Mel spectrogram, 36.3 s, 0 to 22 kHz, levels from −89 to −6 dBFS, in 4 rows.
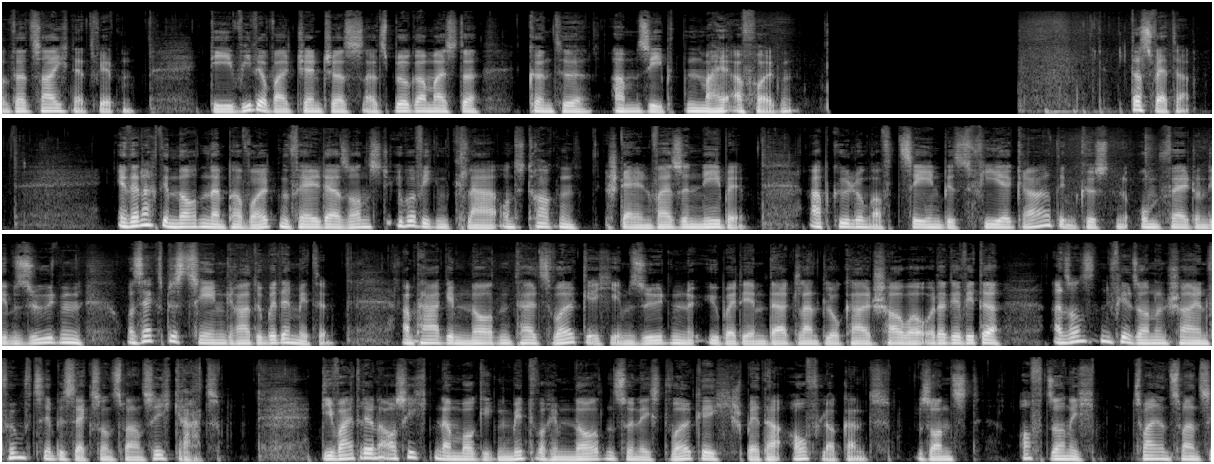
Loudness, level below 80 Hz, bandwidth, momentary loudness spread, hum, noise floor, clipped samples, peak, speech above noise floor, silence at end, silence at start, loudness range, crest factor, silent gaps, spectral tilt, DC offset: -22 LUFS; -46 dBFS; 16 kHz; 9 LU; none; -52 dBFS; under 0.1%; -4 dBFS; 31 dB; 0 s; 0 s; 3 LU; 18 dB; 6.24-7.61 s; -6 dB/octave; under 0.1%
